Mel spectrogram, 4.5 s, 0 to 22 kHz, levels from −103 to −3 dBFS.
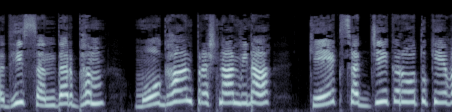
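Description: From start to end, the speech sounds dull and smeared, with plainly audible damage. Nothing sounds above 12.5 kHz. Sibilants have a fizzy, warbling texture. The likely cause is AAC compression at a low rate, which fits about 32 kbps.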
